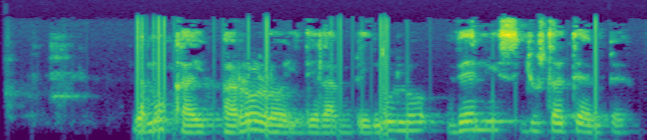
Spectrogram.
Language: Esperanto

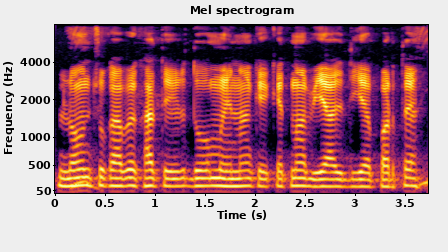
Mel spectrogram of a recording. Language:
Maithili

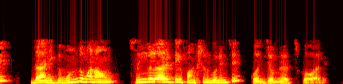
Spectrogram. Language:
Telugu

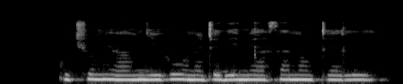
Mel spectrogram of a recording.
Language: Swahili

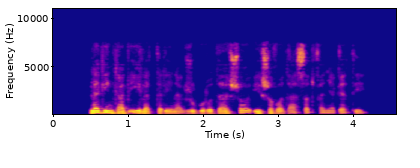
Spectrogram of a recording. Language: Hungarian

